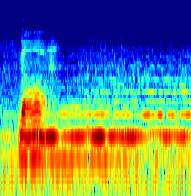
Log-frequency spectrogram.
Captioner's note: French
